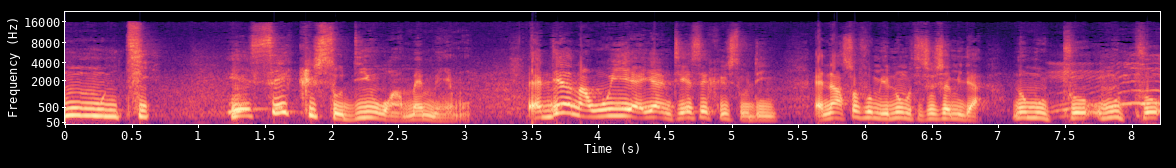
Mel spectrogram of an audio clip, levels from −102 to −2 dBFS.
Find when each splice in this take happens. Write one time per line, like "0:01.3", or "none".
none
